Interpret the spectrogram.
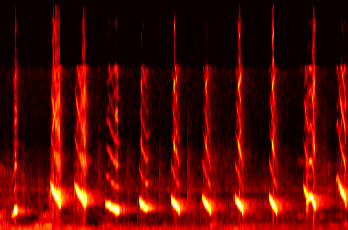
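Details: Cucak ijo, the greater green leafbird, in lure song to stir young leafbirds into singing. About ten evenly spaced, clear down-slurred whistles come at roughly two per second against a quiet background.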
